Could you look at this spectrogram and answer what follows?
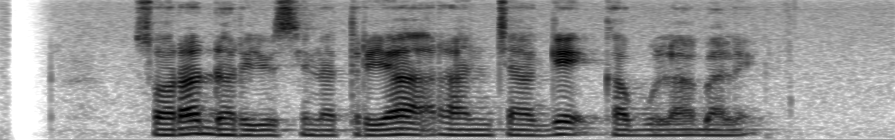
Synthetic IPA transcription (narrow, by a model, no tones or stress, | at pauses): soɾadaɾiusinat̪ɾiaraɲt͡ʃaɡɛʔkabulabalɛk̚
